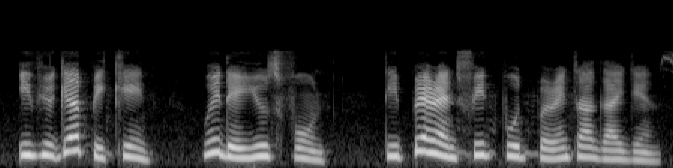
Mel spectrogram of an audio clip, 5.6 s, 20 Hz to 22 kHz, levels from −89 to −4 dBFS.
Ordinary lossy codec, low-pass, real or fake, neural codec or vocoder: none; 7.2 kHz; real; none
